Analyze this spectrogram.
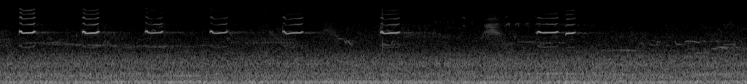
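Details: Killdeer calling outdoors: a series of short, high, sharp notes repeated roughly every half second to second, some doubled, over a steady low rumble of wind or distant traffic.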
